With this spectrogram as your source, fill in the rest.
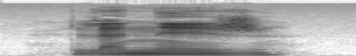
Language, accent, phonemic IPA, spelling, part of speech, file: French, France, /nɛʒ/, neige, noun, Fr-neige.ogg
- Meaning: 1. snow, crystalline frozen precipitation 2. cocaine, crack 3. snow, pattern of dots seen on an untuned television set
